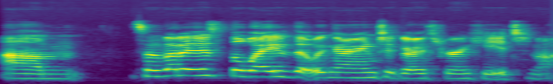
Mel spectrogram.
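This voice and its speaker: Very fast speech in an Australian accent. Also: woman. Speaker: crafting YouTuber. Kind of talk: live crafting tutorial. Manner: casual, with many fillers.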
